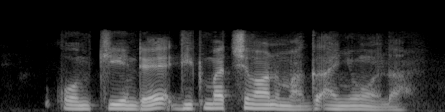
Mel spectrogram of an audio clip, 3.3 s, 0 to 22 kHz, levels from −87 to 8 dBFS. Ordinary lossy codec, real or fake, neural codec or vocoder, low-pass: none; fake; codec, 16 kHz, 0.8 kbps, ZipCodec; 7.2 kHz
